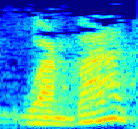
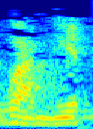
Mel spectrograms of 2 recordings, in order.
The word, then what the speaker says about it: Hoàng Bá: Mà cái ngọn núi chữ Hoàng Bá, chữ Bá này có chỗ đọc là Nghiệt nữa. Nói Hoàng Nghiệt nghe nó kỳ quá, cho nên dùng chữ Hoàng Bá nó thuận tai hơn.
